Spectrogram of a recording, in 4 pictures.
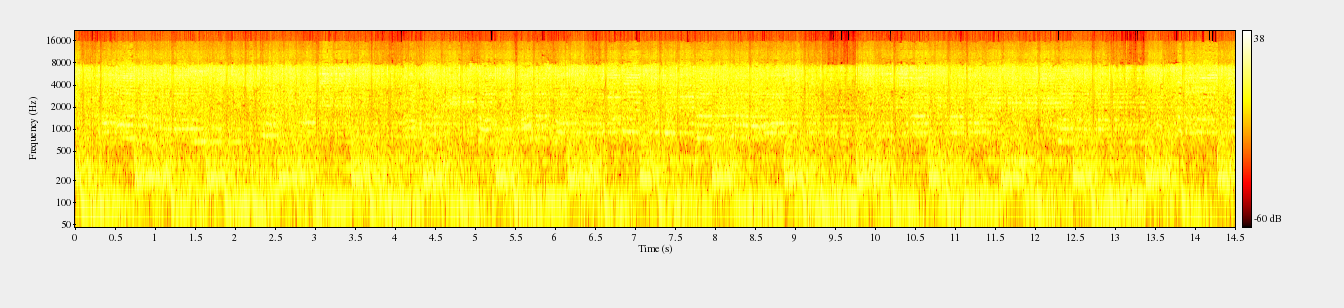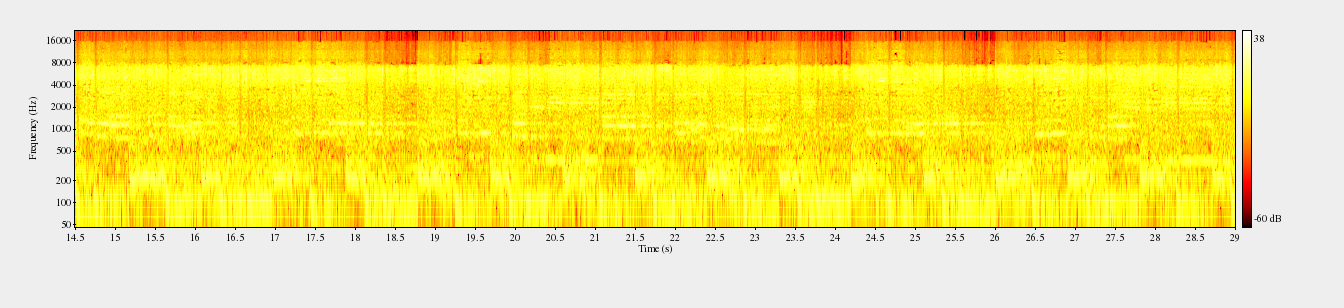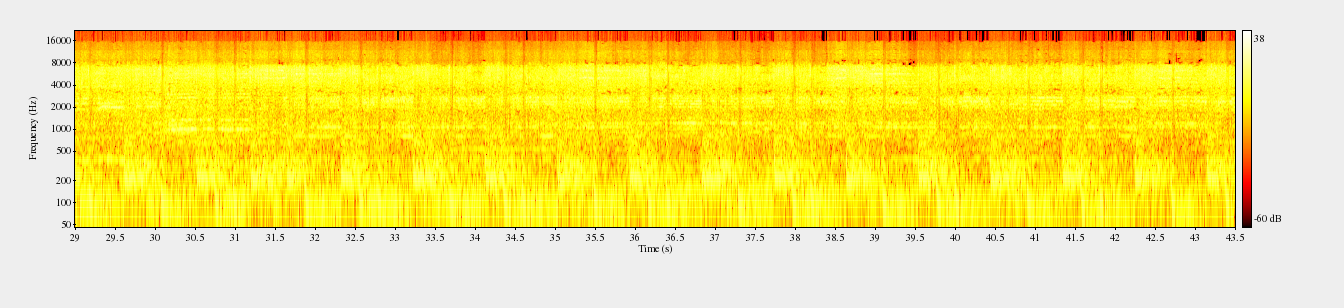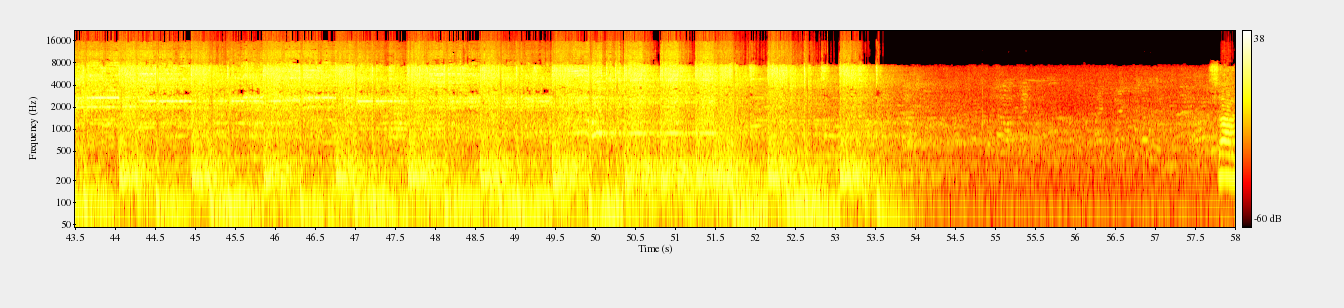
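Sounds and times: live rock band playing: 0.0s - 53.6s
drum kit beat: 0.0s - 53.7s.

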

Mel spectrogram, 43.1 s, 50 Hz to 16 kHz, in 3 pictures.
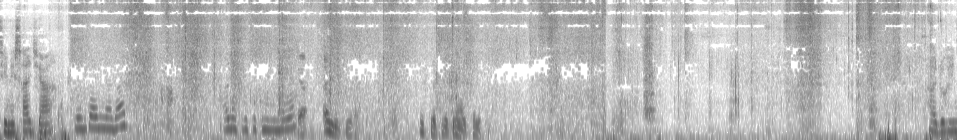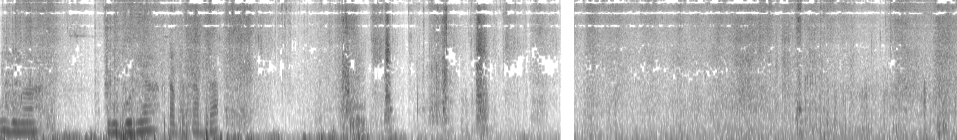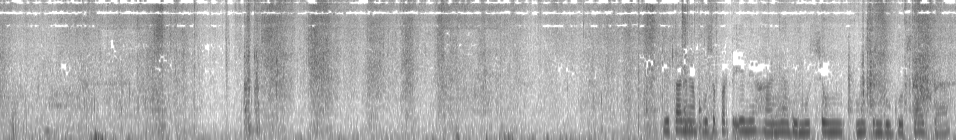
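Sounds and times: leaves raked across soil: 0.9s - 43.0s.

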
